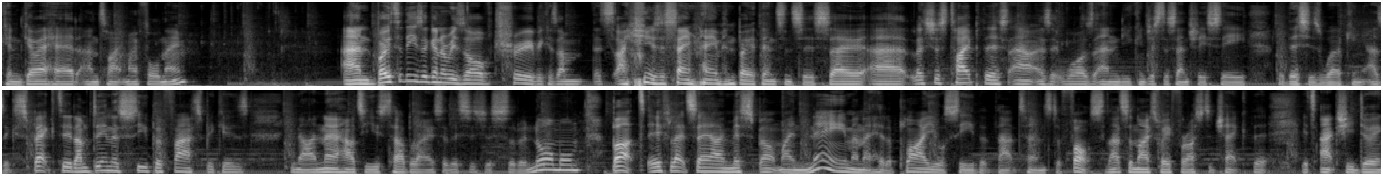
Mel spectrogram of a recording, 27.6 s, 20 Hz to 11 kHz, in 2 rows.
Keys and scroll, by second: 0.5 Left, 1.5 shift+t, 2.3 shift+n.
